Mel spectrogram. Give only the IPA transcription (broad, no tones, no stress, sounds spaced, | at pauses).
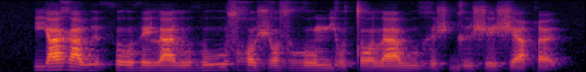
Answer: j a ɣ a w ɨ θ o ð e l a l u ð uː z ʁ o ʒ ɔ z ɣ o m j o t ɔ l a β u ɣ ɘ ʒ ɡ ɨ ʒ e ʒ ɛ q ɨ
